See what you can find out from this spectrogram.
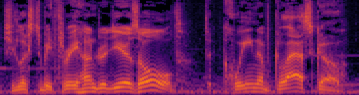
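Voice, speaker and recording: An actor in a radio drama playing a jovial, pushy ship passenger with a joking, insistent manner. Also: male voice, medium pitch, animated, measured pace, a bit bright, a little hiss or hum. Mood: wisecracking.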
